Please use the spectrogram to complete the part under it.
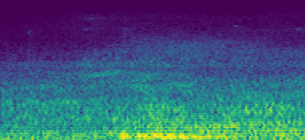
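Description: A truck engine rumbles close by.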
